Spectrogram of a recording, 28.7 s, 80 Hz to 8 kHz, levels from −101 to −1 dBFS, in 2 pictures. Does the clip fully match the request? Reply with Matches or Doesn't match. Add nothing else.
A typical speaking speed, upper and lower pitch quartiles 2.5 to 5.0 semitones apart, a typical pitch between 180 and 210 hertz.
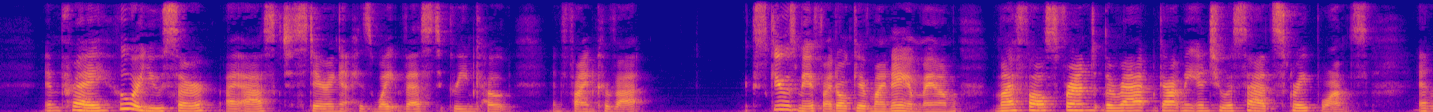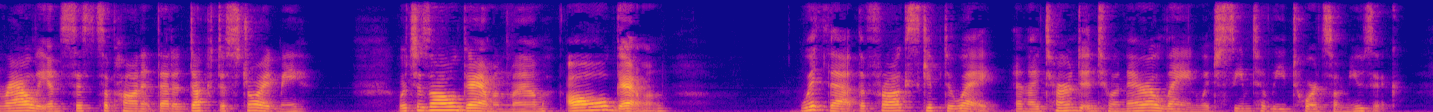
Matches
